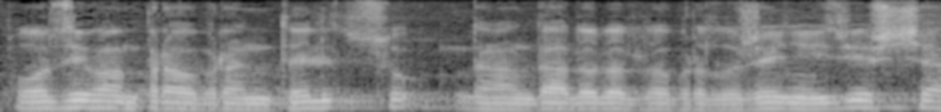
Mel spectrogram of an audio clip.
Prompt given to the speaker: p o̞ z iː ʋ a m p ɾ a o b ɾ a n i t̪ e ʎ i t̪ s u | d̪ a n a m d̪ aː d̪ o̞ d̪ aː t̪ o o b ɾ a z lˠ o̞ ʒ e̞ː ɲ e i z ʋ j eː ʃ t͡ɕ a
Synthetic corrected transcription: p o̞ z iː ʋ a m p ɾ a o b ɾ a n i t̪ e ʎ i t̪ s u | d̪ a n a m d̪ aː d̪ o̞ d̪ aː t̪ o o b ɾ a z lˠ o̞ ʒ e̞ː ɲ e i z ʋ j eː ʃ t͡ɕ a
